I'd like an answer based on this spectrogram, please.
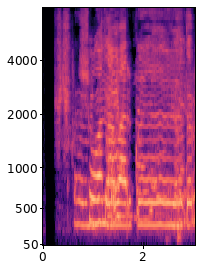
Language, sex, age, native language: Icelandic, female, 6, Icelandic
